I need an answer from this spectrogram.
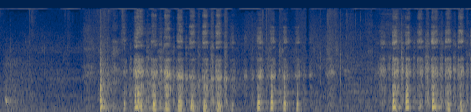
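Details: Burrito, a rescued chimpanzee at Chimpanzee Sanctuary Northwest, responds to laughter with rhythmic, breathy panting: after a quiet start, two runs of quick pulsed huffs, the second following a brief pause, in a small indoor room.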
